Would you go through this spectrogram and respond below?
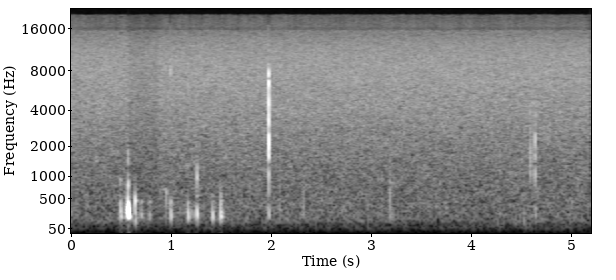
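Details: Stomach growling after drinking water: a brief run of gurgling, bubbly pops and squelches, then quiet; crackling at end is from the water bottle.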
